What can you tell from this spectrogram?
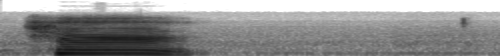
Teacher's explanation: হলকের শুরু হইতে সহজ আওয়াজে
